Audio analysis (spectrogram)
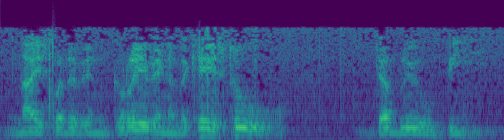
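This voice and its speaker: Muffled, deep-voiced police inspector. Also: male voice, animated, a little slow. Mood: probing, wry. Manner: probing, courteous, wry. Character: shrewd, genial male police inspector. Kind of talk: old British radio drama acting. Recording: muffled, noisy old radio recording.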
